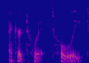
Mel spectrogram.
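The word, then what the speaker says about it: Eckhart: it was my ego as um twilight describes eckert that's how you say it totally totally that's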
